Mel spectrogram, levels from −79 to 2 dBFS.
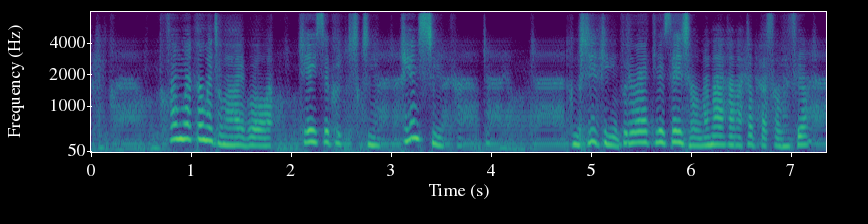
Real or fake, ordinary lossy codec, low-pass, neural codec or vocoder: fake; none; none; codec, 16 kHz, 0.5 kbps, FreqCodec, smaller model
